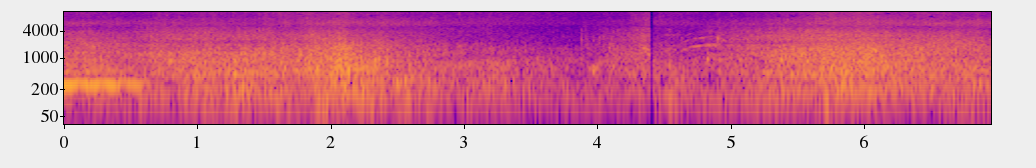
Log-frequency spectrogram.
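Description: Sea waves washing up a pebbly beach, surging twice, about four seconds apart, and ebbing between.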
